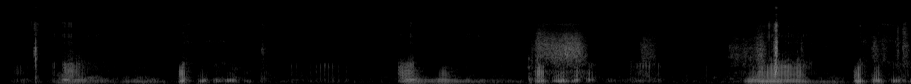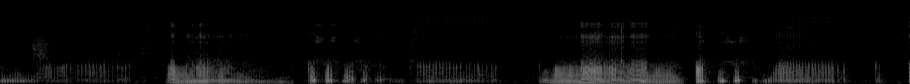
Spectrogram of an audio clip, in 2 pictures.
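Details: Old sleeping dog snoring nightly, irregular snorting, rattling snores and grunts one after another, with faint squeaky sounds: snoring.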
